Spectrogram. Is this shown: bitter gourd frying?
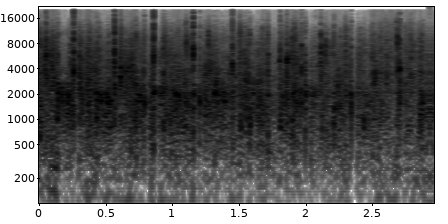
no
